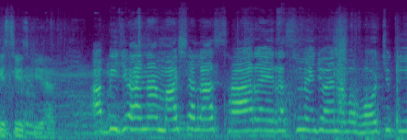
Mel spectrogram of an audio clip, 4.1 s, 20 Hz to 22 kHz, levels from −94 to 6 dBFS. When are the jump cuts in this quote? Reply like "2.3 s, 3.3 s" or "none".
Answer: none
